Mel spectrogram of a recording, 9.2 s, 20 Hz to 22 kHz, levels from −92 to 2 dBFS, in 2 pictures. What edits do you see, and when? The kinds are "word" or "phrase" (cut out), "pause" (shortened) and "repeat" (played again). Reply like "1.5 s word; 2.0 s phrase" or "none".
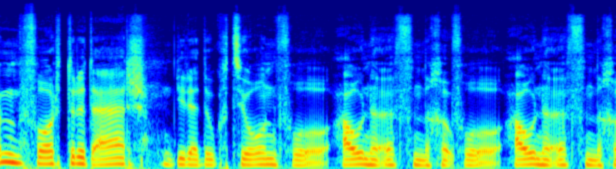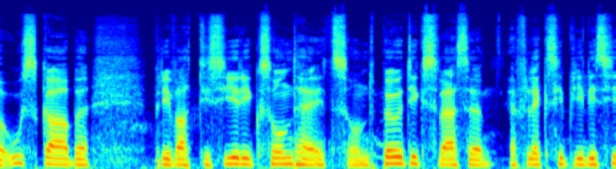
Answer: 1.3 s word; 3.4 s repeat; 6.5 s word

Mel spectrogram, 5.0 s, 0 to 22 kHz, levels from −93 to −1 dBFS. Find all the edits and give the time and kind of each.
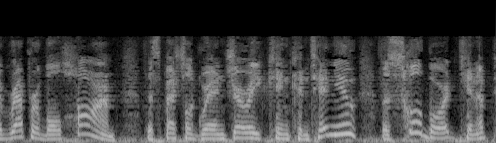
none

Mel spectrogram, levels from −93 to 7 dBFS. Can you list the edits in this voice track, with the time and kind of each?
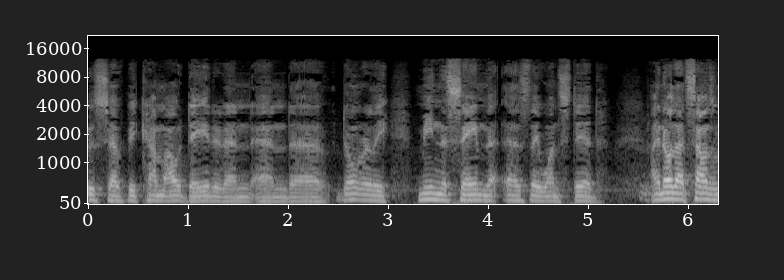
2.4 s pause

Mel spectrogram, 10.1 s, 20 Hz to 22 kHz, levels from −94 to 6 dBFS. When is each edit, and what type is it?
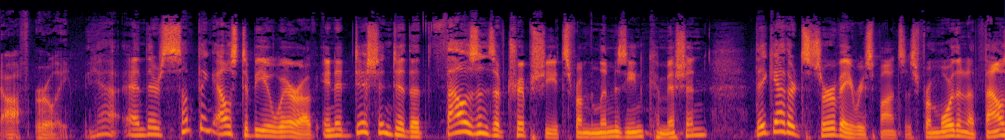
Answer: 5.9 s phrase

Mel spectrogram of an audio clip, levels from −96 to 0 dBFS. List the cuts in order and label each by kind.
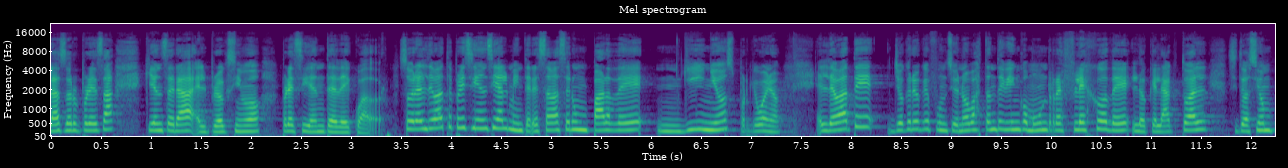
3.4 s pause

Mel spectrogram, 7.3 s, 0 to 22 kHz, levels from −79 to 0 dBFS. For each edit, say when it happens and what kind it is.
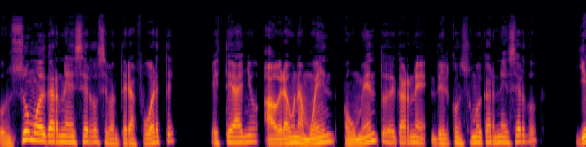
none

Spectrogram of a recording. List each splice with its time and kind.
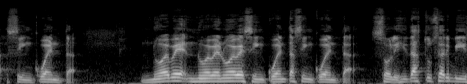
none

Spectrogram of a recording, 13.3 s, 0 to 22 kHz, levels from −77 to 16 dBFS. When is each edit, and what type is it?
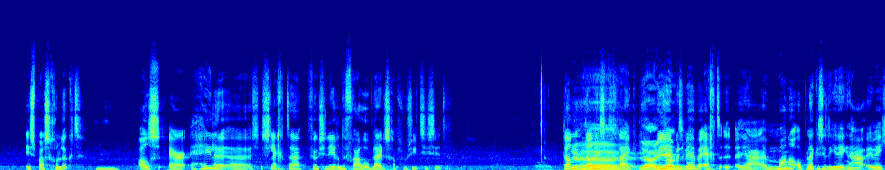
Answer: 1.4 s pause; 4.6 s pause

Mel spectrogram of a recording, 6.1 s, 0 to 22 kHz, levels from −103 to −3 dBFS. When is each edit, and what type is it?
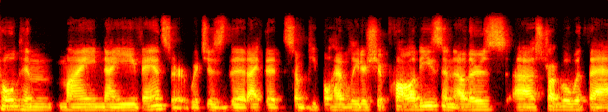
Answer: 2.6 s word

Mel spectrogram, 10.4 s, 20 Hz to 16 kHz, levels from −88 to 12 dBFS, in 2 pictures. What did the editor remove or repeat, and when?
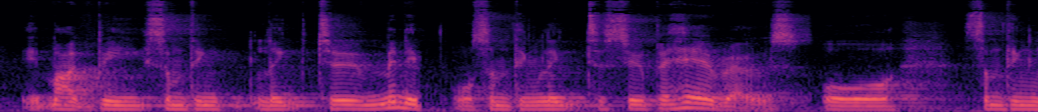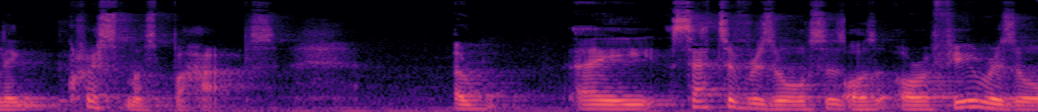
2.1 s word; 4.0 s pause; 5.5 s word; 8.0 s word; 9.4 s word

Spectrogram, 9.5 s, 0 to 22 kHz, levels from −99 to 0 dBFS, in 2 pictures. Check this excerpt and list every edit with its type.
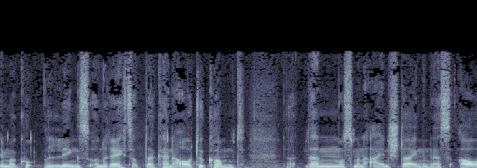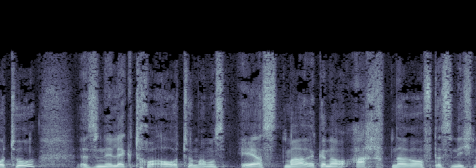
none

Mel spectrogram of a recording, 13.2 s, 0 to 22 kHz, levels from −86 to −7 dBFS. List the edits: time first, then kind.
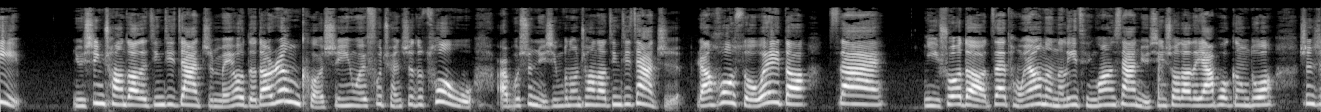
6.9 s pause

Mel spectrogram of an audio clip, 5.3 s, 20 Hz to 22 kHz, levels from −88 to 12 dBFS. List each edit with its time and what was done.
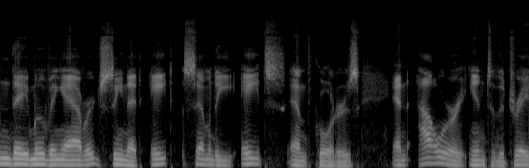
3.1 s word

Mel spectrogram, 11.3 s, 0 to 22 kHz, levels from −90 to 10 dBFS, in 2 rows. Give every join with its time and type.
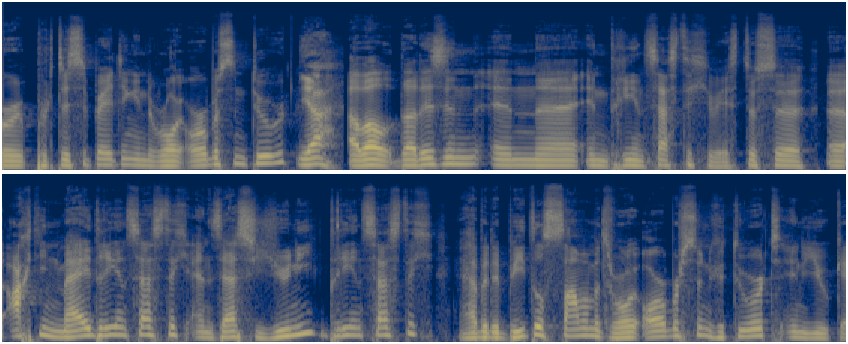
2.3 s pause; 5.4 s pause; 8.6 s pause

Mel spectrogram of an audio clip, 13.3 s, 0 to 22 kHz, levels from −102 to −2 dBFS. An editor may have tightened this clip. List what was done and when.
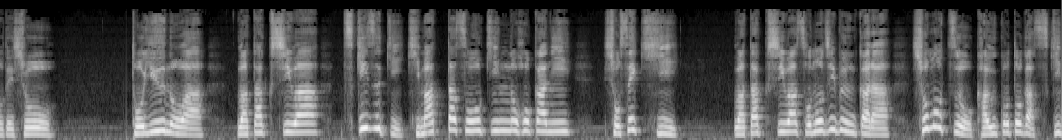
none

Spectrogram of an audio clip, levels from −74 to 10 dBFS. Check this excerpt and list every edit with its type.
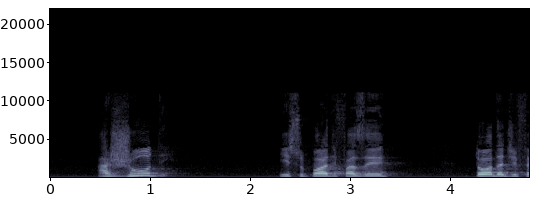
none

